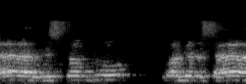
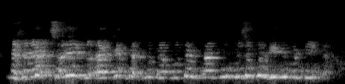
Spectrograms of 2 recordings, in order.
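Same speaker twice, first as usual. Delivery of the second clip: mother's tearful blessing; 13 semitones higher, 6 dB louder than usual. Acted. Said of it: "Ibunya nangis".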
